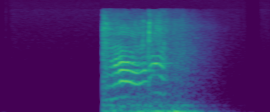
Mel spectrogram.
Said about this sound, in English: What? What are you saying? What do you want? What? I don't know if you guys heard my cat, but she needs attention.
